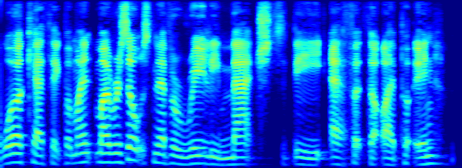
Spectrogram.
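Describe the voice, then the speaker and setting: A man's bright, sharp voice with an English accent, at a moderate pace with ordinary pitch variation, dry and close with no echo against a quiet background. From England. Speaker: endurance sports coach. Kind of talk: podcast interview.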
